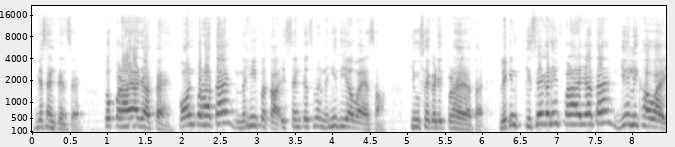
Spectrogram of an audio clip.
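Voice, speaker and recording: High-voiced woman explaining grammar patiently. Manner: explains step by step, often checks with the class; clears her throat now and then. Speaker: English teacher. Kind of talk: spoken grammar lesson.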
